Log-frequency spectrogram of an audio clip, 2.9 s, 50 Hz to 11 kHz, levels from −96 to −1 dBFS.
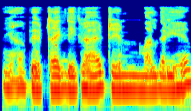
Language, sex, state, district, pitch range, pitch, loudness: Hindi, male, Bihar, Purnia, 140-150 Hz, 145 Hz, -18 LUFS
